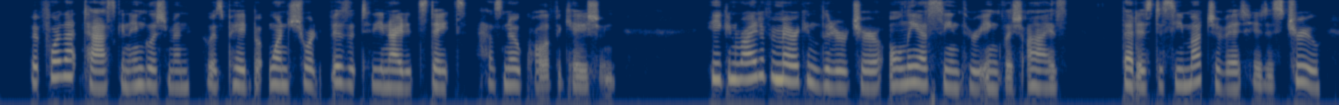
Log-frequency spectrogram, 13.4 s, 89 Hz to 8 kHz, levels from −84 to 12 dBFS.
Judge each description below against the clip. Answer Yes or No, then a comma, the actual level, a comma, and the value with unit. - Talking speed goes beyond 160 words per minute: Yes, average, 190 wpm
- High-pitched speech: Yes, high, 210 Hz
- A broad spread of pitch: No, average, 3.1 semitones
